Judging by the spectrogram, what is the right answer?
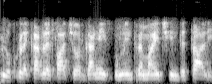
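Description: This is a man speaking. He has a Transylvanian accent. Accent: Transylvanian Romanian. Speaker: public health doctor. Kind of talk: interview. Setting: radio interview.

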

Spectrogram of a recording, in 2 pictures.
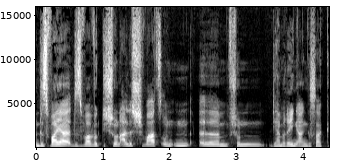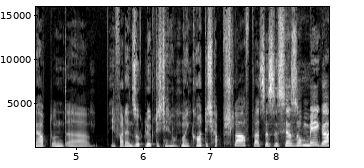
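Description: A woman talks in a plain, everyday voice at a fairly quick pace, the sound dry and close with no echo. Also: medium pitch for a woman, ordinary pitch variation. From Allgäu, Bavaria. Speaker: long-distance barefoot hiker. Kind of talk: interview.

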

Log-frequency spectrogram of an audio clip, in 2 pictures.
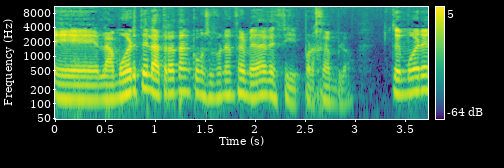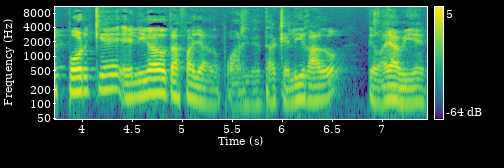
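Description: His tone is animated and his pitch fairly high. This man's voice moves in very wide pitch swings. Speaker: podcast host. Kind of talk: casual comedy chat; mock news reading.

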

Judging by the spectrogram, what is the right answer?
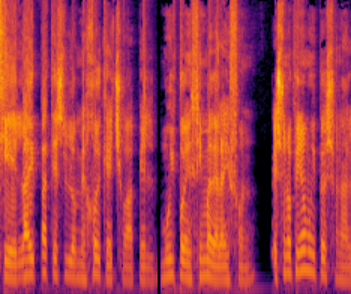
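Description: A man talks at a fairly quick pace in a plain, everyday voice, with ordinary pitch variation and a dry, close sound with no echo. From Oliva, Valencia region, Spain. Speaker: tech podcaster. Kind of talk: casual chat.

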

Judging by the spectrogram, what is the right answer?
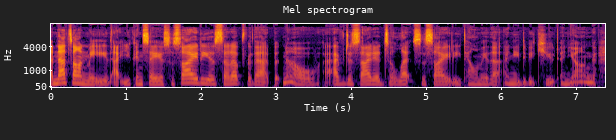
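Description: Vocal fry runs through this woman's speech. She talks at a fairly quick pace with ordinary pitch variation. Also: medium pitch for a woman, hardly any pauses. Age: 40s. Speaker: author. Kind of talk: interview. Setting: studio.

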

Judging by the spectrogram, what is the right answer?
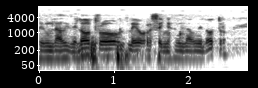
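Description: The speaker has a strong Venezuelan accent. The intonation is fairly even. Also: man. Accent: Venezuelan, still strong. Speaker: podcaster. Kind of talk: casual chat.

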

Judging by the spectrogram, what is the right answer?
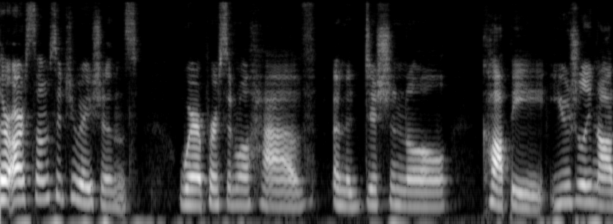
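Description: Using a normal speaking voice, a woman talks at a moderate pace with lively intonation, captured on a very clean recording with a silent background. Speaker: bioinformatician. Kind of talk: casual interview.

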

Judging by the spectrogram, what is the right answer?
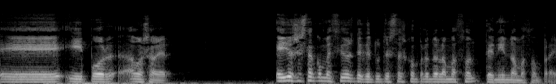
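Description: This man's speech has lively intonation. He keeps a moderate pace. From Alicante, Spain. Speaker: tech podcast co-host. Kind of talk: casual chat.

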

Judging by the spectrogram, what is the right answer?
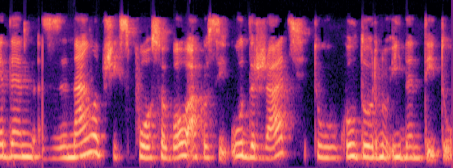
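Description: A woman with an unremarkable speaking voice, fairly high in pitch, at a fairly slow pace. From Vojvodina, Serbia (Novi Sad). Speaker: TV presenter and journalist. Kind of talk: interview.

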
